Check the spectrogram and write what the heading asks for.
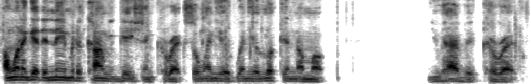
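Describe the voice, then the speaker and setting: Man in his forties, very low voice, earnest, lecturing, live talk show. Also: fairly even intonation, fast talker, slight background noise. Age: 40s. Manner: earnest, lecturing, asks listeners "right?" often. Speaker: guest speaker, chaplain.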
